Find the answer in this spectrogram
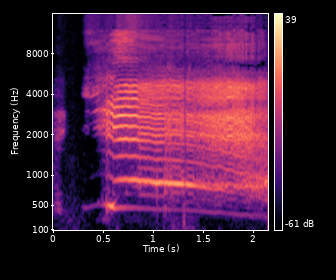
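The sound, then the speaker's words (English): A man lets out a single loud, sustained excited yell lasting about two seconds, strained, rising sharply after a brief pause and holding steady at full volume. “Now, you have found a very specific bet that if this thing hits, I can tell you exactly the time that I'm going to be yelling,”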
